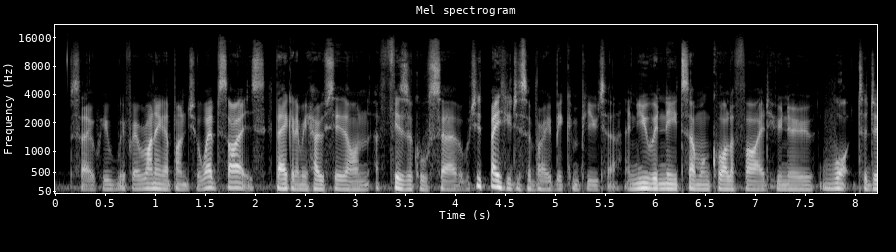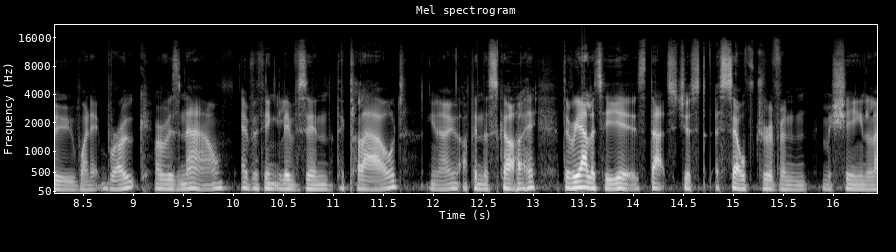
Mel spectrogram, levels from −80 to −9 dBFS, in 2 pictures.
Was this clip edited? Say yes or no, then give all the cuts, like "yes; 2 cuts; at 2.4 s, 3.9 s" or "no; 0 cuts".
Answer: no; 0 cuts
